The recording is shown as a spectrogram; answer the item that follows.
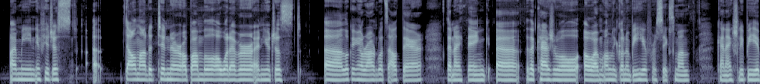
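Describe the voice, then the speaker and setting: In a German accent, a woman speaks at a fairly low pitch and a moderate pace. Her intonation is monotone and flat, and the recording is very clean with a silent background. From Germany. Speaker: student association board member. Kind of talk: casual chat.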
